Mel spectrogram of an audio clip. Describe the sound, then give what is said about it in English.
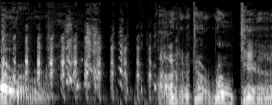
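A person growls in a deep, guttural death-metal style, a string of rough, strained bursts that swell and break off, loud and close with brief gaps between. “It sounds like doggy death metal.”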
